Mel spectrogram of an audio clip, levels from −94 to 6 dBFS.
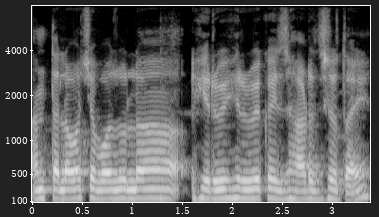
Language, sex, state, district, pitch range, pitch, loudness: Marathi, male, Maharashtra, Dhule, 135-140 Hz, 135 Hz, -14 LUFS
